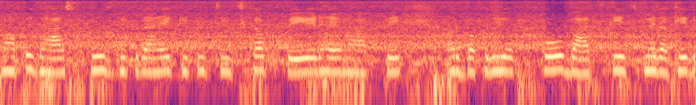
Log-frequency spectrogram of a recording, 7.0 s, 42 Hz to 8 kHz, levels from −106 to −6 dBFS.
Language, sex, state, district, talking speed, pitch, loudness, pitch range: Hindi, female, Maharashtra, Gondia, 180 wpm, 230 Hz, -15 LUFS, 220-235 Hz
